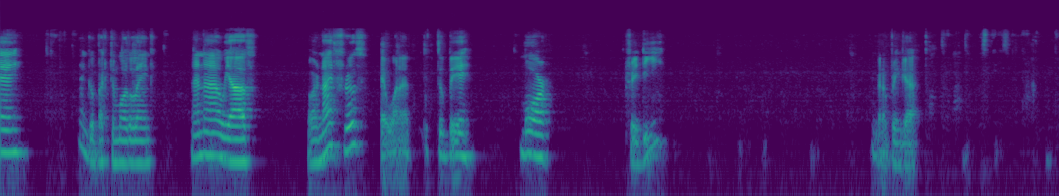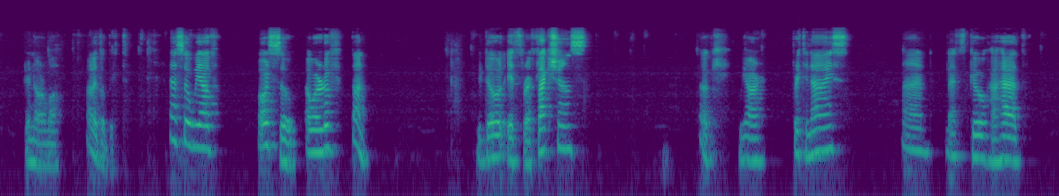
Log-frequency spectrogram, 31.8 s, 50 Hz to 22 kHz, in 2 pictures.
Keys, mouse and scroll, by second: 0.0 click, 0.8 Tab, 1.0 middle click, 1.9-2.3 scroll up 2, 2.3 middle click, 3.0-3.5 scroll up 2, 4.0-5.5 middle drag, 15.4-15.7 scroll down 1, 15.7-16.9 middle drag, 16.9 click, 17.2 Tab, 17.5 middle click, 18.0 click, 18.3 Tab, 18.5 click, 18.8-24.5 middle drag, 22.8-23.6 scroll down 1, 24.5 scroll up 2, 25.0-30.4 shift+middle drag, 31.4 middle click.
